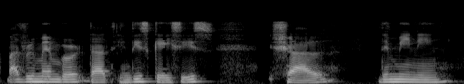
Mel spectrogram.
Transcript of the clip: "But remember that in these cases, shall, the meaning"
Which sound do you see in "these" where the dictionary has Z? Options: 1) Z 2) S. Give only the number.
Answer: 2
